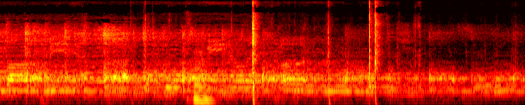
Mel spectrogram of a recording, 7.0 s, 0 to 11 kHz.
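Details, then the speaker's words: Matshima All Weather or Saisho PS 21 EQ portable cassette player playing music. The pitch sags and slurs downward as the tape drags toward a stop; speed drop thought not due to the belts but to a struggle turning the belt-driven disc. "so there's your volume control but as you can hear it's kind of slowing down but I don't think that's because of the belts and because I think it's because it's struggling to turn that disc that the belt is attached to"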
